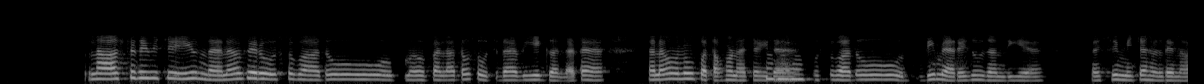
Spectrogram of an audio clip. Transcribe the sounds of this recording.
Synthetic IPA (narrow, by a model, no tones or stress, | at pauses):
laːsʈd̪eːʋɪt͡ʃeːɦʊ̃nd̪aːɛːnaːpʰɪɾʊst̪oːbaːd̪oː | pɛːlãːt̪õːsoːt͡ʃd̪aːɛːbiːeːɡəlːə̰t̪ɛːkɛ̃ːnaːoːnũːpət̪aːɦoːɽ̃aːt͡ʃaːiːd̪aːɦɛːʊst̪oːbaːd̪oːd̪iːmɛːɾeːd͡ʒɦoːd͡ʒãːnd̪iːɦɛː | sɪmĩːt͡ʃɛɦəld̪eːnaːl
